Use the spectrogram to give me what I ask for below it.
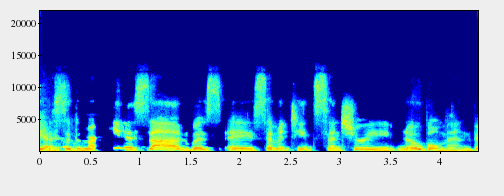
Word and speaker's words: Marquis de Sade: And thinking about fantasies and pleasure means Marquis de Sade was out there.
